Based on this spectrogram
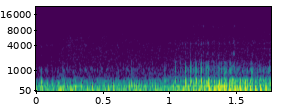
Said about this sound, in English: oh my God, I loved that cat purring.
